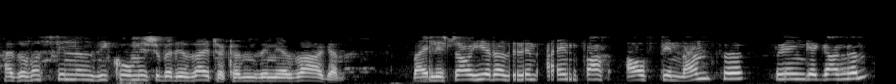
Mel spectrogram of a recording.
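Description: A man with a very high voice speaks non-native German with a foreign accent over a narrow, tinny phone line. He works through a pushy sales call, putting questions to the customer. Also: a little slow. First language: not German. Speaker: call-centre agent selling online trading.

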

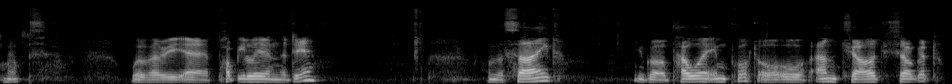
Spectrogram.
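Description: Gravelly-voiced man giving an informal demonstration. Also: mid-range voice. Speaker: presenter showing vintage radio gear. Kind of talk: informal hands-on product demonstration. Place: indoors at a worktop.

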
